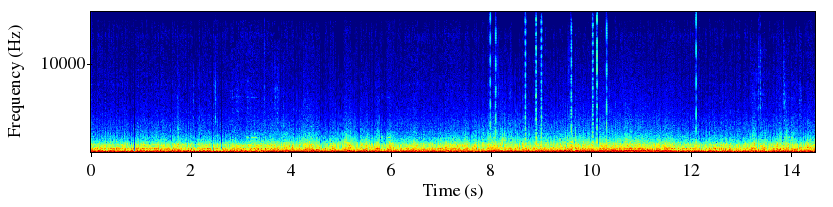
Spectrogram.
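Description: A car engine roars loudly inside the cabin, rising and falling in pitch as it accelerates.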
